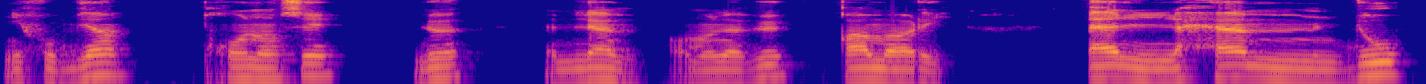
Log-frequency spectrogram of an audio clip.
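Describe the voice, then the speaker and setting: Man, recitation teacher, unhurried delivery, patient, drills sounds over and over. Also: medium pitch, darkish tone. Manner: slow, patient, repeats sounds to correct them. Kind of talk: tajwid lesson.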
